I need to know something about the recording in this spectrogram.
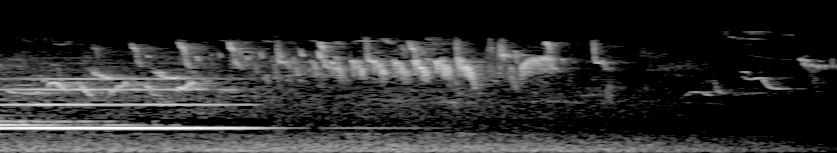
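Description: A flute's long held note fades away over the first two seconds while birds chirp in quick repeated calls. The chirping thins out and fades to quiet near the end.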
